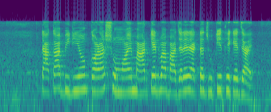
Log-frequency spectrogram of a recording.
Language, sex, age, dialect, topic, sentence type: Bengali, female, 25-30, Standard Colloquial, banking, statement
